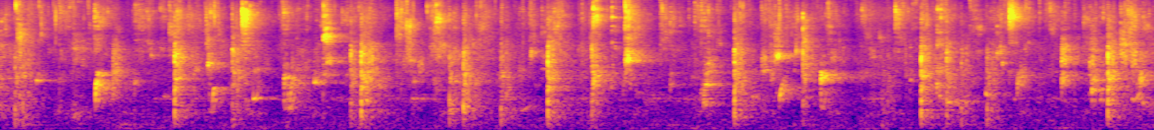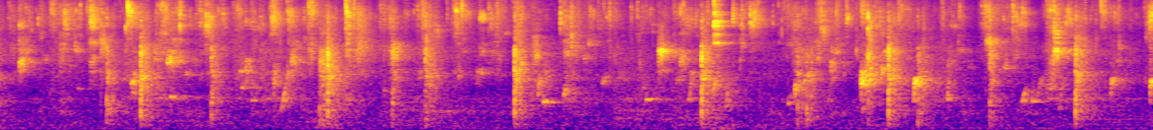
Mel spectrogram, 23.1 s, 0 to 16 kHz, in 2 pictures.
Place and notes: Nida, Lithuania - Abandoned Hotel
Recordist: Raimonda Diskaitė
Description: Inside an empty, defunct hotel on a rainy day. Water drops falling into an empty bucket and on the floor. Recorded with ZOOM H2N Handy Recorder.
